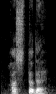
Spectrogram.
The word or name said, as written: xastada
